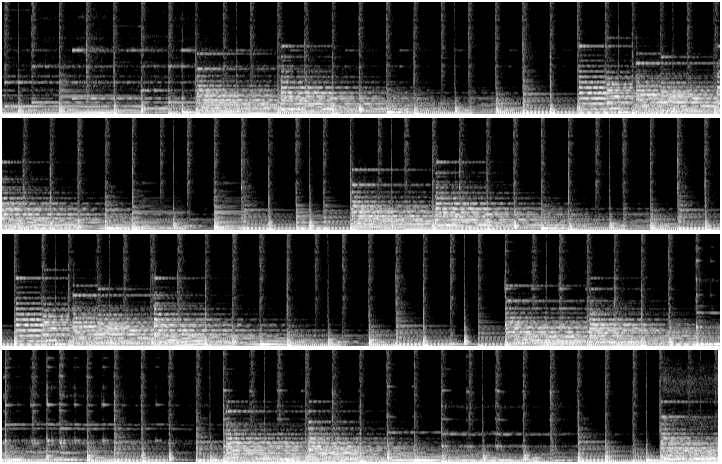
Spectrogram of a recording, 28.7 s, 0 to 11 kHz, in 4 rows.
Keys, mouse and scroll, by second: 0.2 middle click, 0.3 right click, 1.2 KP_1, 1.4 click, 1.9 middle click, 2.2 right click, 2.5 KP_1, 2.7 click, 2.9 middle click, 3.1 right click, 3.6 KP_1, 3.8 click, 4.4 ctrl+Tab, 4.6 right click, 5.0 g, 5.5 r, 5.9 click, 6.3 middle click, 6.6 ctrl+Tab, 6.7 middle click, 6.9 right click, 7.6 KP_1, 8.2-9.4 middle drag, 9.4 ctrl+Tab, 9.7 right click, 10.3 right click, 10.5 KP_1, 10.9 click, 11.5 ctrl+Tab, 12.1 click, 12.7 KP_1, 12.9 middle click, 13.0 click, 13.4 middle click, 13.4 right click, 13.7 KP_1, 14.0 click, 15.0 middle click, 15.1 right click, 15.5 middle click, 15.8 KP_1, 16.0 click, 16.6 click, 17.2 middle click, 17.5 right click, 17.8 KP_1, 18.1 click, 18.6 middle click, 18.8 click, 18.8 right click, 19.1 KP_1, 19.2 click, 19.6 right click, 19.7 middle click, 19.9 ctrl+Tab, 20.3 right click, 20.7 KP_1, 20.9 click, 21.5 middle click, 21.7 right click, 22.0 KP_1, 22.3 click, 22.6 middle click, 22.9 ctrl+Tab, 23.1 right click, 23.7 KP_1, 24.0 click, 24.6 middle click, 24.9 right click, 25.3 KP_1, 25.5 click, 25.9 ctrl+Tab, 26.4 right click, 26.8 KP_1, 27.0 click, 27.4 middle click, 27.7 ctrl+Tab, 28.0 right click, 28.5 KP_1.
